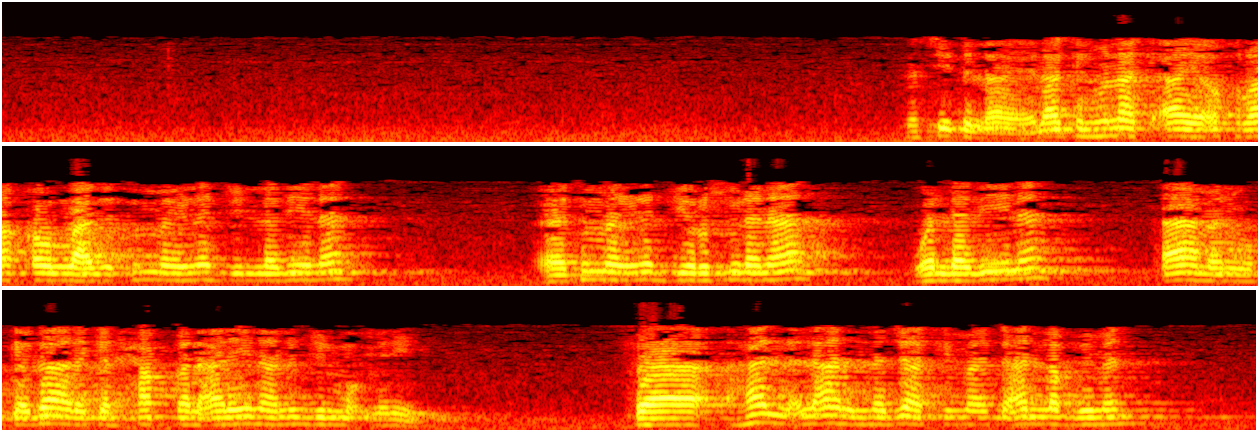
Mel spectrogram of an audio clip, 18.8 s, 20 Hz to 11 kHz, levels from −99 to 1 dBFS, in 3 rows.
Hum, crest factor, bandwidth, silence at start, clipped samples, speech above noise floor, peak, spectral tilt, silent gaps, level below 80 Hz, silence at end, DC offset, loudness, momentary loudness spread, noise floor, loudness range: none; 18 dB; 4.8 kHz; 4.5 s; under 0.1%; 32 dB; -4 dBFS; -7.5 dB/octave; none; -56 dBFS; 0.15 s; under 0.1%; -20 LUFS; 12 LU; -51 dBFS; 3 LU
